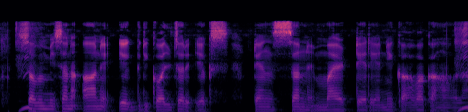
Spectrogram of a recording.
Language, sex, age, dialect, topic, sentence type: Bhojpuri, male, <18, Northern, agriculture, question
